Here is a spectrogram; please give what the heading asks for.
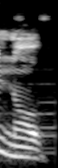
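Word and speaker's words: knob: इसका उच्चारण होता है नो के का उच्चारण नहीं होता है ठीक है तो यहां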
